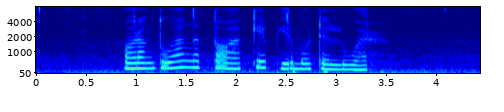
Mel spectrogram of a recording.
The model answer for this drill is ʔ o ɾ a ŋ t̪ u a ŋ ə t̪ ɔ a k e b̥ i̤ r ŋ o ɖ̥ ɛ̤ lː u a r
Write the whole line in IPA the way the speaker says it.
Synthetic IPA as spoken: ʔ o ɾ a ŋ t̪ u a ŋ ə t̪ ɔ a k e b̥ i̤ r m o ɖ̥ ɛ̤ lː u a r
